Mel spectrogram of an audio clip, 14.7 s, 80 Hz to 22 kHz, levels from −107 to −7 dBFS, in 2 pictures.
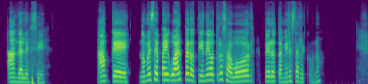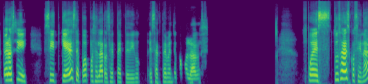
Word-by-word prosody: Ándale, 195 -2 0
sí. 180 -3 -12 1.0
Aunque 225 -3 +3 0.2
no 220 +2 -6
me 280 +3 0
sepa 285 -2 +4
igual, 275 +2 +5
pero 285 -5 +2
tiene 250 +2 -2
otro 275 +2 -2
sabor, 235 -1 -1 0.2
pero 225 -1 -2
también 195 +3 -6
está 230 0 -6
rico, 190 -3 -19
¿no? 230 +4 -21 1.0
Pero 280 +1 +4
sí, 270 -7 0 0.3
si 270 -1 -2
quieres 275 +9 +3
te 285 - -6
puedo 250 +1 -6
pasar 235 -1 -11
la 235 - 0
receta, 205 -1 -11
y - - -11
te 185 -1 -15
digo, 185 +2 -14
exactamente, 200 0 -11
cómo 200 - -15
lo 170 - -4
hagas. 175 +1 -15 2.0
Pues 260 -2 +4
¿Tú 295 - -8
sabes 350 +1 +6
cocinar? 240 -2 -6
235 Hz, 145 wpm, -20 LUFS, 205-270 Hz, 2.0 s, sabes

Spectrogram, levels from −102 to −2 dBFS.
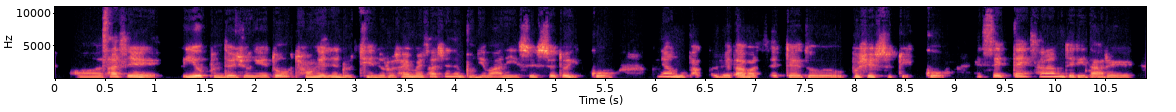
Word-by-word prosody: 어 130 0 -6
사실 220 -2 +2 0.3
이웃분들 170 -7 +5
중에도 135 - 0
정해진 190 +3 +2
루틴으로 140 0 -4
삶을 210 0 +2
사시는 230 0 0
분이 160 -2 -5
많이 130 +1 -3
있을 130 +6 +1
수도 220 +3 +5
있고 390 - -3 0.4
그냥 260 -2 +2
뭐 210 - +2
밖을 220 - -6
내다봤을 175 0 0
때도 145 +5 -2
보실 175 +1 +3
수도 185 +1 -2
있고 - - -5 0.3
했을 230 -1 0
때 240 +1 +2
사람들이 235 - +2
나를 65 0 -2
185 Hz, 320 characters per minute, -23 LUFS, 140-220 Hz, 0.4 s, 이웃분들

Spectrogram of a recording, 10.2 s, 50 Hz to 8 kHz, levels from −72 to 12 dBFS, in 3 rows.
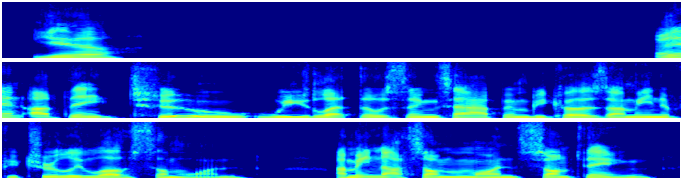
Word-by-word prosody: Yeah. 190 +6 0 2.7
And 220 +6 +1
I 175 +1 +4
think 165 - -2
too, 150 -7 0
we 140 0 +1
let 130 0 +1
those 130 -5 -2
things 130 -1 0
happen 130 0 +1
because, 125 0 0
I 120 - +3
mean, 130 0 +2
if 120 0 -3
you 125 - -4
truly 130 +1 0
love 120 +8 +2
someone 110 - -4 0.4
I - - +4
mean 180 -4 +2
not 140 -4 +1
someone, 115 -4 +1
something, 130 0 0
130 Hz, 135 wpm, -24 LUFS, 120-150 Hz, 2.7 s, I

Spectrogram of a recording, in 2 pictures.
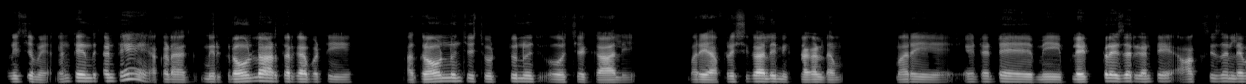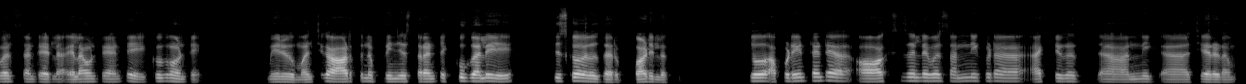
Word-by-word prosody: నిజమే. 130 -5 -4 0.2
అంటే 150 +3 -1
ఎందుకంటే, 155 +5 -2 0.3
అక్కడా 115 -1 -3
క్ - - -34
మీరు 125 -2 -3
గ్రౌండ్‌లో 145 +6 +5
ఆడతారు 135 - +1
కాబట్టి, 125 0 -2 0.7
ఆ - - -2
గ్రౌండ్ 140 +6 +5
నుంచి 150 -1 -5
చుట్టూ 130 +3 -5
నుంచి 135 -1 -3 0.2
ఒచ్చే 120 +1 -5 0.2
గాలి. 110 0 +2 0.6
మరి 115 0 +3
ఆ - - -2
ఫ్రెష్ 130 +1 -5
గాలి 135 0 +7
మీకు 120 - -9
తగలడం. 115 -1 +1 0.6
మరీ 120 +1 -1 0.5
ఏంటంటే, 130 +2 -3 0.4
మీ 120 - -1 0.2
బ్లడ్ 120 0 +4
ప్రెషర్ 145 -1 +4
కంటే 135 +2 -3 0.3
ఆక్సిజన్ 140 +2 -6
లెవెల్స్ 135 0 -1
అంటే, 125 - -11
ఎట్ల 120 - -7
ఎలా 130 - +1
ఉంటాయంటే, 130 -1 -4
ఎక్కువగా 150 +4 -3
ఉంటాయి. 115 -2 -11 0.7
మీరు 125 -1 0 0.2
మంచిగా 120 0 +2
ఆడుతున్నప్పుడు 145 +1 0
ఏం - - -4
చేస్తారంటే, 135 0 0
ఎక్కువ 165 - -2
గాలీ 150 0 +4 0.6
తీసుకోగలుగుతారు 150 -7 +3 0.2
బాడీలోకి. 120 -3 +1 0.7
సో, 155 - +5 0.2
అప్పుడేంటంటే, 165 +3 0 0.4
ఆ - - +6
ఆక్సిజన్ 165 +2 -5
లెవెల్సన్నీ 155 0 -2
కూడా 160 -1 -3 0.4
యాక్టివ్‌గా 140 +2 -4 0.3
ఆహ్, 120 -1 -3
అన్నీ 125 +2 -7 0.2
ఆహ్, 115 0 -3
చేరడం. 115 -1 0
135 Hz, 135 wpm, -25 LUFS, 120-150 Hz, 0.7 s, గాలి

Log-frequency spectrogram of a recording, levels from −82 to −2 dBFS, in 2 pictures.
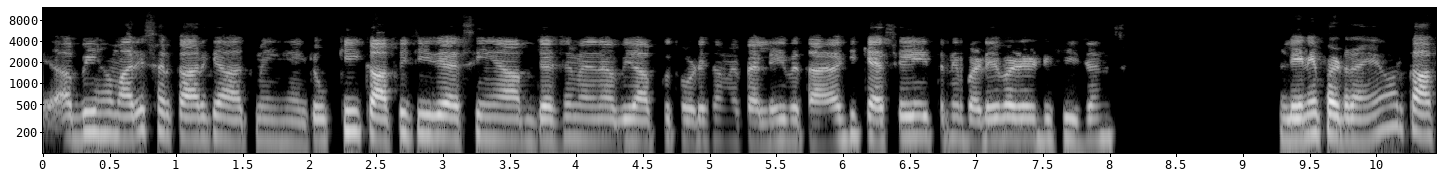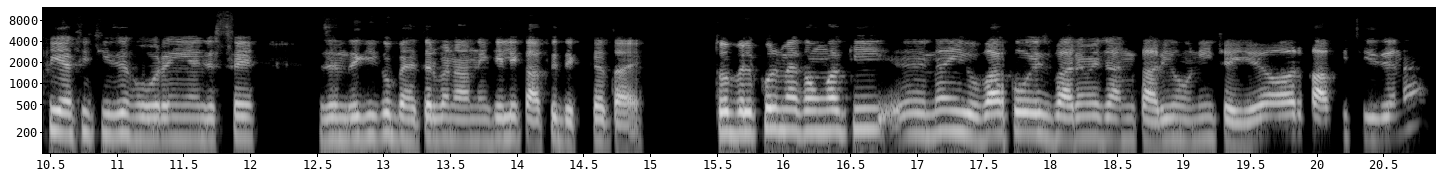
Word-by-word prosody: अभी 175 +3 +1
हमारी 185 0 +1
सरकार 170 -5 +1
के 175 - -1
हाथ 155 -2 0
में 155 - -9
ही 150 0 -13
है 140 -1 -9
क्योंकि 160 +8 0
काफ़ी 160 +4 +6
चीज़ें 175 0 +1
ऐसी 165 +2 +1
है 165 - -3
आप 155 -1 -1
जैसे 155 +1 0
मैंने 155 -1 -4
अभी 155 +1 -1
आपको 150 +2 -6
थोड़े 150 -1 -4
समय 145 -1 -14
पहले 145 -1 -2
ही 155 - -2
बताया 145 -1 +1
कि 180 - -4
कैसे 170 +3 +3
इतने 165 0 -6
बड़े-बड़े 160 +1 +3
डिसीजंस 160 +1 -5 1.3
लेने 160 +4 +6
पड़ 175 -3 +8
रहे 160 -1 +1
हैं 185 - -5
और 235 +1 -5
काफ़ी 185 +3 +5
ऐसी 190 +1 0
चीज़ें 185 0 -3
हो 165 -2 -2
रही 165 0 -3
हैं, 160 0 -6
जिससे 160 +2 -2 0.5
जिंदगी 165 +2 -2
को 185 +1 0
बेहतर 165 -1 0
बनाने 155 -2 -4
के 160 - -1
लिए 165 0 0
काफ़ी 145 +3 0
दिक्कत 145 0 -3
आए। 130 - 0 0.6
तो 195 - +6
बिल्कुल, 195 +3 +3
मैं 210 -1 +2
कहूँगा 205 +1 +2
कि 220 0 -3
अ, 185 +1 -5
नए 205 - -1
युवा 185 -1 +3
को 195 -1 +3
इस 185 -2 0
बारे 165 -1 +1
में 170 0 -4
जानकारी 155 -2 -2
होनी 160 0 -8
चाहिए 145 0 -1
और 175 +1 -1
काफ़ी 150 +4 +1
चीज़ें 165 +1 -6
ना, 240 - -10
165 Hz, 195 wpm, -23 LUFS, 155-180 Hz, 1.3 s, पड़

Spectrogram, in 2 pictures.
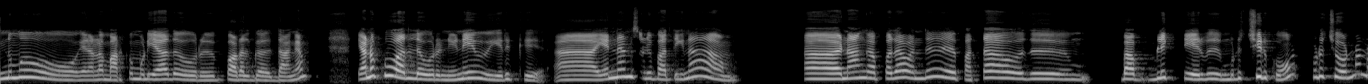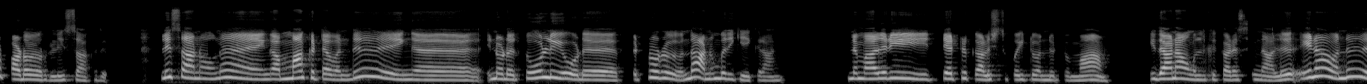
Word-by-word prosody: இன்னமு 300 +5 +2 0.5
என்னால 205 +2 -2
மறக்க 205 +4 -2
முடியாத 235 +1 +2 0.2
ஒரு 195 -1 -5 0.2
பாடல்கள் 200 -3 -1
தாங்க. 185 +5 -1 0.6
எனக்கும் 390 +1 +4
அதுல 275 -4 +2
ஒரு 220 -1 -2
நினைவு 275 +5 +1 0.2
இருக்கு. 230 -3 -7 0.5
அ - - +4 0.3
என்னான்னு 350 +3 +2
சொல்லி 275 -1 -5
பாத்தீங்கன்னா, 240 +10 -2 1.1
அ - - +5 0.4
நாங்க 295 +2 +4
அப்பதான் 300 +3 0
வந்து 290 +6 -3 0.3
பத்தாவது 265 +2 +1 0.9
பப்ளிக் 250 +5 +1
தேர்வு 240 +1 +3 0.2
முடிச்சிருக்கோம். 275 - 0 0.2
முடிச்ச 370 +2 -4
உடன 330 +10 -2
அந்த 395 - -5
படம் 225 -1 0
ரிலீஸ் 200 +1 -8
ஆகுது. 180 -1 -15 0.6
ரிலீஸ் 335 +2 +1
ஆனொன்ன 275 +1 -1 0.4
எங்க 240 +1 -2
அம்மாகிட்ட 290 -1 +2
வந்து, 225 +11 -4 0.4
எங்க 220 -1 -3 0.7
என்னோட 245 -3 -1 0.2
தோழியோட 280 -7 +2 0.5
பெற்றோர்கள் 265 -1 -2
வந்து 310 +8 -1
அனுமதி 260 -1 -3
கேக்கறாங்க 185 0 -9 0.7
"இந்த 265 0 -1
மாதிரி 280 +3 +4 0.4
தியேட்டருக்கு 260 -3 0
அழைச்சிட்டு 215 +1 -7
போய்ட்டு 215 0 -7
வந்துட்டுமா, 200 0 -5 0.6
இதான 260 +1 +5
அவுங்களுக்கு 215 -3 -5
கடைசி 210 +1 -7
நாளு?" 190 +4 -3 0.2
ஏன்னா, 375 +3 +5
வந்து 300 +6 +1
255 Hz, 120 wpm, -23 LUFS, 215-295 Hz, 1.1 s, அ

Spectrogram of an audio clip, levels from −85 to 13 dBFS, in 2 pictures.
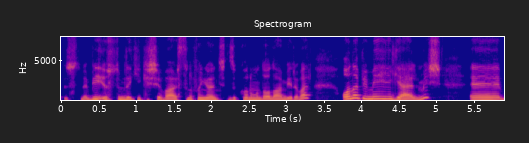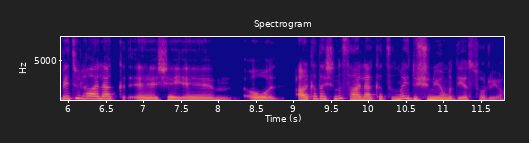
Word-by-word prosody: üstüne, - - -9
bir 255 +1 +3
üstümdeki 225 -2 -1
kişi 200 +2 -4
var, 175 0 +2
sınıfın 195 +3 -5
yöneticisi 195 0 -2
konumunda 195 -3 -2
olan 180 0 0
biri - - -3
var. 365 -1 -2 0.4
Ona 320 +6 +4
bir 300 - +4
mail 290 -2 +3
gelmiş. 195 - +1 0.4
Eee, 235 0 +1
"Betül 310 +5 +2
hâlâ 295 -2 +3
k 420 - -13
eee, 210 - -1
şey, 230 -1 +1 0.3
ımm, 210 - -9 0.3
o 230 0 +3 0.4
arkadaşınız 285 +4 +1
hâlâ 265 0 +3
katılmayı 265 +3 0
düşünüyor 235 -3 +4
mu?" 170 -4 -1
diye 150 0 -3
soruyor. 145 0 -12
235 Hz, 150 wpm, -23 LUFS, 195-280 Hz, 0.4 s, Ona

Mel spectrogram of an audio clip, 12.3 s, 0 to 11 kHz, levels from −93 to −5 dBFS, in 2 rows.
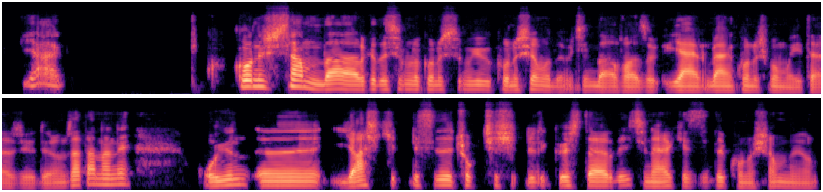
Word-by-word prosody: Ya - - -2
k - - -23 1.3
konuşsam 190 -6 +5
da, 130 +1 +6
arkadaşımla 125 0 +1
konuştuğum 120 0 -3
gibi 120 -2 -3
konuşamadığım 110 -3 -2
için 105 0 -7
daha 95 0 -1
fazla 100 0 -1
Yani, 100 -1 +3
ben 105 -1 +3
konuşmamayı 95 -4 -5
tercih 90 0 -6
ediyorum. 90 +3 -8
Zaten 150 +4 +1
hani, 150 +1 0 0.5
oyun, 135 +6 0
eee, 120 -1 +2
yaş - - +3
kitlesi 135 - -7
de 135 - +3
çok - - -2
çeşitlilik 110 +1 0
gösterdiği 115 0 +2
için 115 -5 -5
herkesle 110 0 -2
de 115 - -1
konuşulmuyor. 95 -1 -5
115 Hz, 145 wpm, -26 LUFS, 100-125 Hz, 1.3 s, da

